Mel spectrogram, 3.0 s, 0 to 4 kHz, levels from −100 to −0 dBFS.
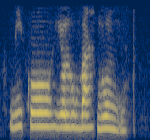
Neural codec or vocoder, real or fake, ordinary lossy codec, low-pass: vocoder, 22.05 kHz, 80 mel bands, HiFi-GAN; fake; MP3, 32 kbps; 3.6 kHz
